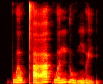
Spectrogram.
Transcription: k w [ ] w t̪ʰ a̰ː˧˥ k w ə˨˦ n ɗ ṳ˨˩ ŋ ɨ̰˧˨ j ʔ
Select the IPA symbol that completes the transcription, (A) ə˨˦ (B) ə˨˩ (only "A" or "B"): A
